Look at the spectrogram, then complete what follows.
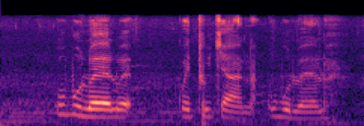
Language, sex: Xhosa, male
